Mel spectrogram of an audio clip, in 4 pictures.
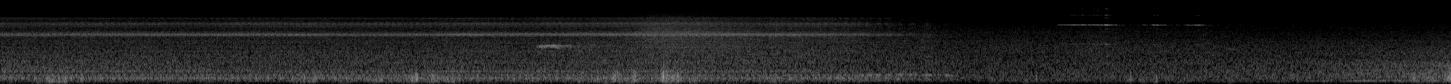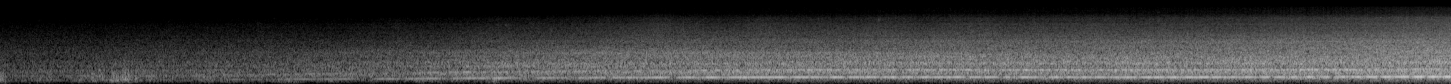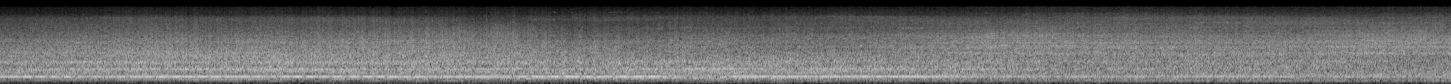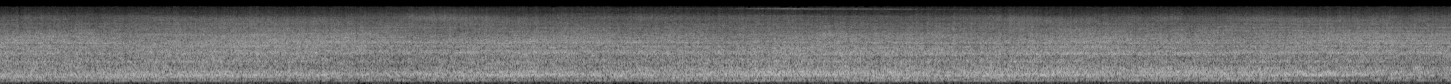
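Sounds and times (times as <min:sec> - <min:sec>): locomotive hum: 0:00.0 - 0:09.9, 0:13.3 - 0:58.0
train wheels rolling on rails: 0:18.1 - 0:58.0.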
